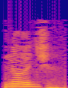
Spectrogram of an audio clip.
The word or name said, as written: noodge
